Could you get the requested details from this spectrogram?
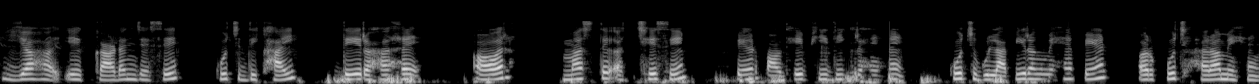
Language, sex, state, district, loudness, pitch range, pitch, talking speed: Hindi, female, Chhattisgarh, Balrampur, -19 LUFS, 220-250 Hz, 235 Hz, 150 wpm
